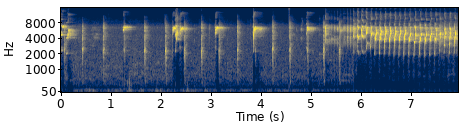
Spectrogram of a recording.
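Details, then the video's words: Caged lovebird singing ngekek: sharp high chirps repeated about every half second, then a fast unbroken high chattering trill over the final three seconds. "LOVE BIRD NGEKEK"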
